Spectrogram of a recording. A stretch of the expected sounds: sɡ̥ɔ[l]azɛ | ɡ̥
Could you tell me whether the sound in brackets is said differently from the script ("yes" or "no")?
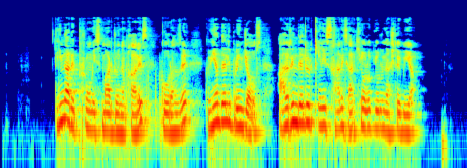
yes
